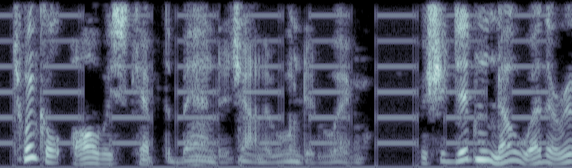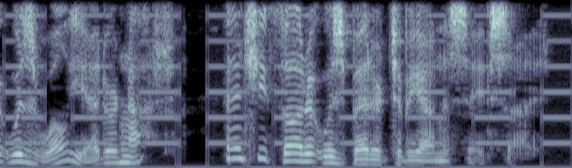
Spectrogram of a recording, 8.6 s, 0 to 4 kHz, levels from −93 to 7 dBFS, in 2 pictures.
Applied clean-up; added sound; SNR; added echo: none; Alarm; 17 dB; none.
